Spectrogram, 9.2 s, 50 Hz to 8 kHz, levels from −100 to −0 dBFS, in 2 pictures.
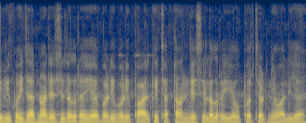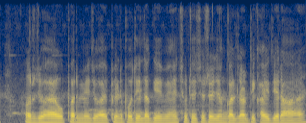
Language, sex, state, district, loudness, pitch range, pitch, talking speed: Maithili, male, Bihar, Bhagalpur, -17 LUFS, 125-130 Hz, 125 Hz, 250 wpm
